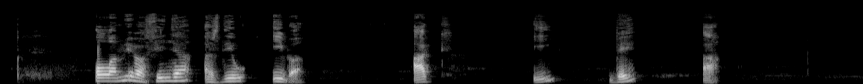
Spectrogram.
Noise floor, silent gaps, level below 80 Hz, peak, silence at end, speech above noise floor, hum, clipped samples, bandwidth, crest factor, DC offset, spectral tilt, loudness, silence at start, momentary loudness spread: -75 dBFS; none; -64 dBFS; 0 dBFS; 1.45 s; 56 dB; none; under 0.1%; 11.5 kHz; 22 dB; under 0.1%; -6.5 dB/octave; -21 LUFS; 0.95 s; 16 LU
